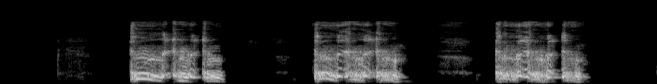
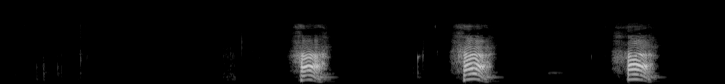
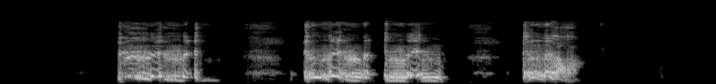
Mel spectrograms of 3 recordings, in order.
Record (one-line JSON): {"three_cough_length": "6.6 s", "three_cough_amplitude": 17526, "three_cough_signal_mean_std_ratio": 0.56, "exhalation_length": "7.3 s", "exhalation_amplitude": 22298, "exhalation_signal_mean_std_ratio": 0.27, "cough_length": "7.2 s", "cough_amplitude": 20562, "cough_signal_mean_std_ratio": 0.55, "survey_phase": "alpha (2021-03-01 to 2021-08-12)", "age": "45-64", "gender": "Male", "wearing_mask": "No", "symptom_cough_any": true, "smoker_status": "Never smoked", "respiratory_condition_asthma": true, "respiratory_condition_other": false, "recruitment_source": "Test and Trace", "submission_delay": "1 day", "covid_test_result": "Positive", "covid_test_method": "RT-qPCR", "covid_ct_value": 14.0, "covid_ct_gene": "ORF1ab gene", "covid_ct_mean": 14.3, "covid_viral_load": "21000000 copies/ml", "covid_viral_load_category": "High viral load (>1M copies/ml)"}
